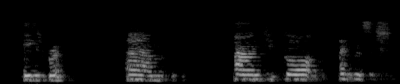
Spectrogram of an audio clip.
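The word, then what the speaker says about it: Happisburgh: But you've also got, you know, the first evidence of humans, so footprints, down in, you'll never guess how this is pronounced if you don't know it, Haysborough.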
